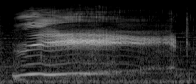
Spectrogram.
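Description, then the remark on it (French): A single drawn-out, high-pitched squealing shriek made from squealing pig sounds altered into a monster's scream for a monster film, loud, holding steady for over a second before cutting off. “En fait, c'est des sons de cochon qui couinent, euh, mais trafiqués évidemment.”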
